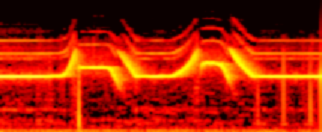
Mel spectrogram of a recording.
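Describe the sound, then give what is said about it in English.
A shrill, piercing whistled danger call sounded by Tonto to summon the white horse Silver: a steady high tone that swoops upward and back down twice in a wavering, siren-like pattern, loud and alone with no talking. “Sound the danger call, Tonto.”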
